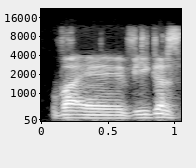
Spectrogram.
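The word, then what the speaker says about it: Uyghurs: मुस्लिम है, वीगर्स मुस्लिम, इसे कोई यूगर्स मुस्लिम पढ़ते हैं, लेकिन जहां तक जितनी मैंने न्यूज जोन सी हैं इंग्लिश वेबसाइट्स, ये इंग्लिश न्यूज मैंने सुनी है, उसमें वो इनको वीगर्स ही प्रोनाउंस कर रहे होते हैं, वीगर्स।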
